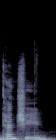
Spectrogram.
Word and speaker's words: Tenshi: my name teni. So just like ten like the number 10 and then she teni.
